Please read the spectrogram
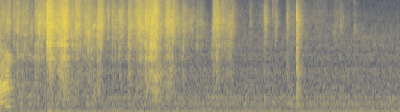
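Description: A foil trading-card pack crinkling as it is torn open, in a few rustling bursts during the first two seconds or so, then quieter handling of the cards.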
